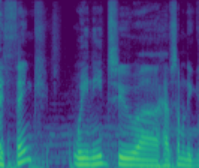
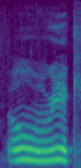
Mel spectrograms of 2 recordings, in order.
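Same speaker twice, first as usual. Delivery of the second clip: put-on nervous teen boy voice; 10 semitones higher than usual. Joking about a drink name, doing a bad Morty impression. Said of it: "I do not do a very good Morty impression".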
